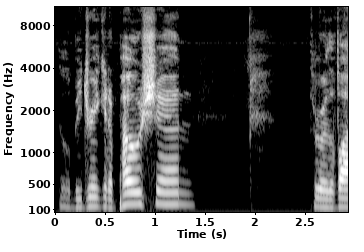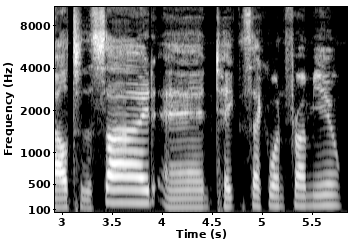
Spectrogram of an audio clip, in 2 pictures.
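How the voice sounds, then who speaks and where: A game master narrating scenes and outcomes in a tabletop role-playing game, describing rooms in an unhurried, descriptive way. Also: medium pitch, darkish tone, no echo.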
